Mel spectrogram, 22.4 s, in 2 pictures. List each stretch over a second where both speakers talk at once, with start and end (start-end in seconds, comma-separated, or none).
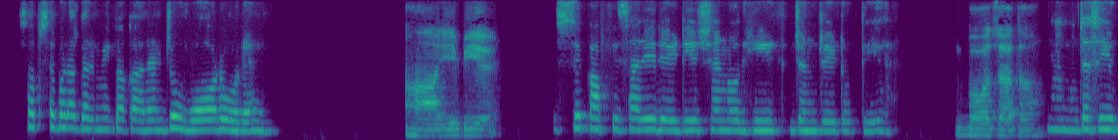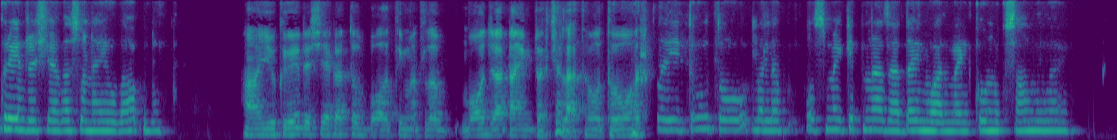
none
